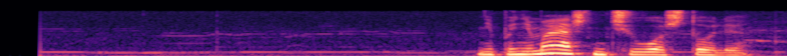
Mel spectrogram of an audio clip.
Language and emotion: Russian, angry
